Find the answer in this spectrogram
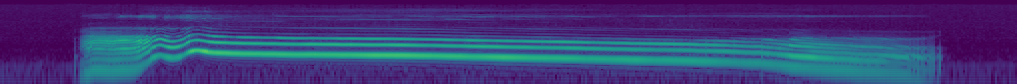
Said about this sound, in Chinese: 一声嗷叫打断了他的念头。糟糕！是狼群跟踪着皮迪克的脚印，正虎视眈眈的朝他走来。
